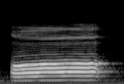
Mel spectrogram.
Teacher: অ বলার সময় কোথাও বাধাপ্রাপ্ত হয় না বা আর কোন স্থানের ইউজ হয় না তাই এটাকে আমরা কি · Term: স্বরধ্বনি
